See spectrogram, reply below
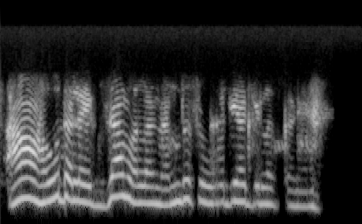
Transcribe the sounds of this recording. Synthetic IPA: ɦãːɦɐwd̪ɐlːɐekzaːmɐlːɐnɐnd̪usuʋɐd̪ijaːɡilːɐkːɐɳe

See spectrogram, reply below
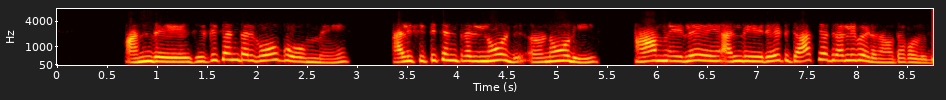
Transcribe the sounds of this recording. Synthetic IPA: ɐnd̪ɐsiʈisɛɳʈɐɾkoːkoːmːeː | ɐlːisɪʈisɛɳʈɾɐlinoːnoːɽi | aːmeːleɐlːiɾeːʈːɯd͡ʒaːst̪ijaːt̪̬ɯɾɐlːipɐjʈɐ̃nãːɐt̪ãːkɔɭːɯðɯ

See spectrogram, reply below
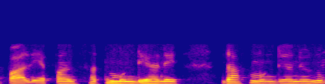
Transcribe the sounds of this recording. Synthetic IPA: paːliaːpãsət̪mʊɳɖɪjãːneːd̪əsmʊɳɖjãːneːoːnũ

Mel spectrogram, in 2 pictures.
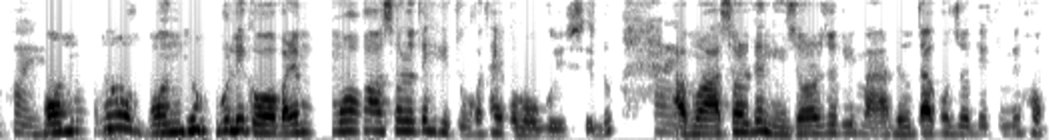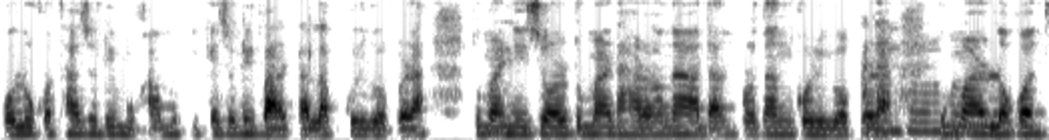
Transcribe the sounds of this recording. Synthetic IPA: bɔndʱubɔndʱubulikɔbɔpaɹimɔjasɔlɔt̬ɛxejtukɔtʰajkɔbɔɡojsilʊ̃amɔasɔlɔt̬ɛnizɔɹzodimadeʊtakuzoditumixɔkɔlʊkɔtʰazodimuxamukʰikɛzodibaɹtalap̚koɹibɔpɔɹatʊmaɹnizɔɹtʊmaɹdʱaɹɔnaːdanpɹɔdankoɹibɔpɔɹatʊmaɹlɔɡɔt

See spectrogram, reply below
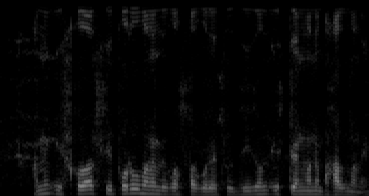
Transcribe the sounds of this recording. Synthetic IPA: amiiskɔlaɹsipɔɾumanɛbɔbɔst̪ʰakoɹisʊ̃zizɔnistenmanɛbʱalmanɛ

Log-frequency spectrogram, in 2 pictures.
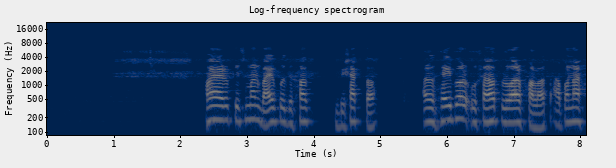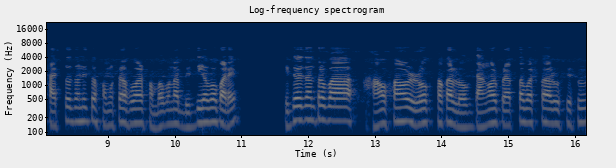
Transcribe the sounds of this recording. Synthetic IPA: hɔjaɹukisʰumanbajupod̪uxɔk̚ | bisak̚t̪ɔ | aɹuxejbɔɹutsaɦɔt̪lowaɹpʰɔlɔt̪apɔnaɹsajst̪ɔzonit̪ɔxɔmɔsaɦowaɹxɔmbʱabɔnabid̪ʱːiɦoβɔpaɹɛ | ɦid̪ɔzɔnt̪ɹɔbahawpʰãʊ̃ɹːoɡ̚t̪ʰɔkalok̚daŋɔɹpɹap̚t̪ɔbɔskɔaɹuxisu

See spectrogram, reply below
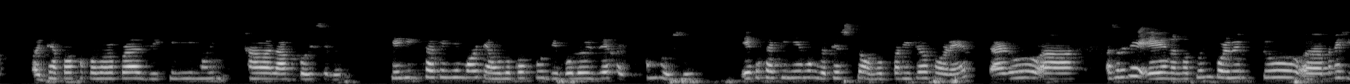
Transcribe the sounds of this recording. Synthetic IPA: ɔjdʱjapɔkxɔkɔlɔɹpɔɹazikʰinimojxikʰːalab̚ʱkoɹisilʊ̃ | xejxikʰːakʰinimojteʊ̃lʊkɔkʊdibɔlojzɛxɔjʰɔnɦojsʊ̃ | ejkɔtʰakʰiniɛmʊkzɔtʰestɔɔnupɹanitɔkɔɹɛaɹu | asɔltɛnotunpoɹibektʊmanɛx

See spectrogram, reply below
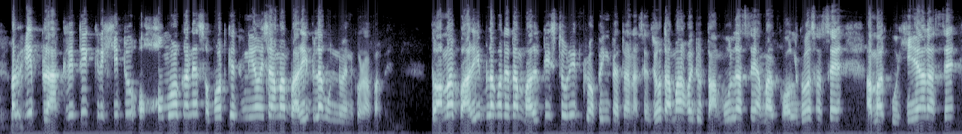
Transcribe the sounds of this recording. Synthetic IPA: aɹuʔejpɹakɹitikːɹixitʊʔɔxɔmɔɹkanɛsɔbɔtkɛdʱunijaɦojsɛamaɹbaɹibilakunːɔjɔnkɔɹa̰pa̰bɛ | tɔamaɹbaɹibilakɔtɛtamaltistoɹidkɹɔpiŋpɛtana̰sɛzotamaɹɦɔjtʊta̰mulasɛamaɹkɔlɡɔsasɛa̰maɹkuɦiaɹasɛ

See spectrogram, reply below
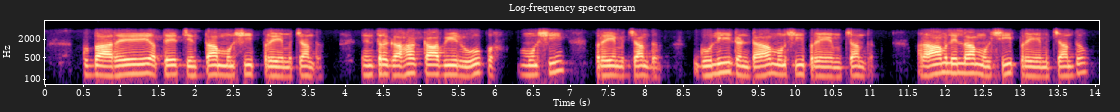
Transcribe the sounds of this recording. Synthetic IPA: ɡʊbaːɾeːət̪eːt͡ʃɪnt̪ãːmʊɳʃiːpɾeːmt͡ʃənd̪ | ɪnt̪əɾɡaːɦkaːbiːɾuːp | mʊɳʃiː | pɾeːmt͡ʃənd̪ | ɡʊliːɖəɳɖaːmʊɳʃiːpɾeːmt͡ʃənd̪ | ɾaːmleːlaːmʊnʃiːpɾeːmt͡ʃənd̪

